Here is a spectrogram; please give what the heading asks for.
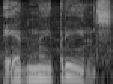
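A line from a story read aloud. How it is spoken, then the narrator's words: Sighing king. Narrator (Russian): вздохнул король, услышав рассказ лорда Кенвиса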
